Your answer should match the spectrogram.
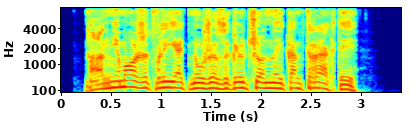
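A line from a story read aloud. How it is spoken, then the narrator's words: Barked. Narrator (Russian): рявкнул Распутин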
